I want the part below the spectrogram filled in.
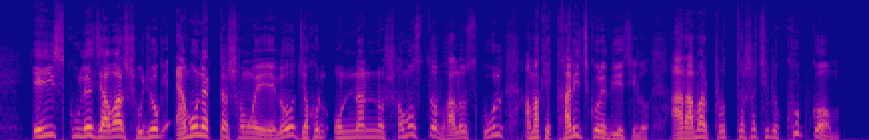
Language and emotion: Bengali, surprised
